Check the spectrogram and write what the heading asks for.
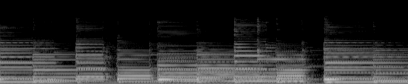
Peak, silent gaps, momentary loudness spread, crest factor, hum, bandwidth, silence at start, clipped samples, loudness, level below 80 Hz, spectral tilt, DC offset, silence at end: -12 dBFS; none; 4 LU; 14 dB; none; 9.6 kHz; 0 s; under 0.1%; -27 LUFS; -52 dBFS; -8 dB/octave; 0.6%; 0 s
